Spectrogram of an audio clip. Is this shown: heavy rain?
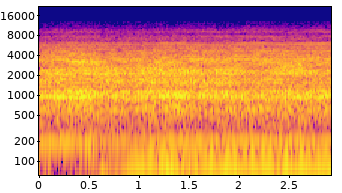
no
